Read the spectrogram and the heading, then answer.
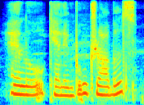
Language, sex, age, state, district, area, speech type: Nepali, female, 30-45, West Bengal, Kalimpong, rural, spontaneous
